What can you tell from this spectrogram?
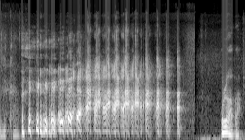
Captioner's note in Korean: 고전적인 악당 웃음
